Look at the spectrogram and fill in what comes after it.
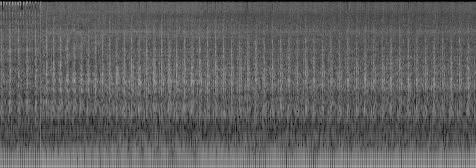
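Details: Engine that starts fine but knocks once it reaches operating temperature: at warm idle a steady, rapid knock, about three strikes a second, over a low rumble; thick oil had been masking it, and Lucas heavy-duty oil stabilizer did not cure it.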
